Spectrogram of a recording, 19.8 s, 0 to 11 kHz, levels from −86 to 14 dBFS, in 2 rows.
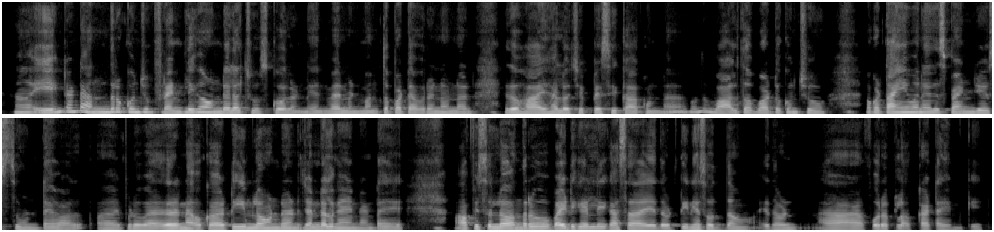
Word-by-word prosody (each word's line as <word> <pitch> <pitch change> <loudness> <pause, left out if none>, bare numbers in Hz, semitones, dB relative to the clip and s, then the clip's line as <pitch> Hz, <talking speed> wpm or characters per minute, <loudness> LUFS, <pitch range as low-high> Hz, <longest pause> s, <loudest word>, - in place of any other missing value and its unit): ఆ! - - -2 0.3
ఏంటంటే, 320 +9 +2
అందరూ 240 +5 +3
కొంచెం 265 -1 +2
ఫ్రెండ్లీగా 220 +5 +2
ఉండేలా 215 0 +3
చూసుకోవాలండి 180 -2 -3
ఎన్వైర్మెంట్. 185 +3 -3
మనతో 170 +4 -4
పాటెవరైనా 185 -1 -2
ఉన్నా, 190 +1 -4 0.4
ఏదో 180 +2 +7
హాయ్, 175 0 +4
హలో, 180 0 +3
చెప్పేసి 180 +2 -2
కాకుండా, 155 - -5 0.2
కొంచం 295 +1 -7
వాళ్ళతో 200 +4 0
పాటు 215 +1 -1
కొంచెం, 220 0 -4 0.5
ఒక 230 0 0
టైమ్ 230 +3 +4
అనేది 225 0 0
స్పెండ్ 205 -2 -2
జేస్తూ 210 0 -2
ఉంటే, 185 +4 -6
వాళ్ 180 +6 -6 0.2
ఆహ్, 180 -1 -5
ఇప్పుడు 180 +1 -2
వారెవరైనా 190 +4 +5
ఒక 180 -1 +2 0.2
టీమ్‌లో 205 +2 +4
ఉండాలంటే, 205 -2 -1
జనరల్‌గా 195 +3 +2
ఏంటంటే, 200 +1 -7 0.8
ఆఫీసుల్లో 220 +2 +4
అందరూ 210 +1 +3 0.2
బయటికెళ్లి, 190 0 +4
కాస్త 180 -1 +1 0.2
ఏదోటి 175 +1 -2
తినేసొద్దాం, 175 -1 -2 0.3
ఏదాన్ 180 +2 -5 0.4
ఆహ్, 165 -1 -1
4:00కి 170 -1 -3
ఆ - - -26
టైంకి. 90 - -12
195 Hz, 140 wpm, -23 LUFS, 175-215 Hz, 0.8 s, ఏదో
